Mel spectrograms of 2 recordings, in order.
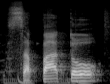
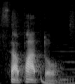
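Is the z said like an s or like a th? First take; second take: s; th. First: The z sounds like an s. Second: The z sounds like a th. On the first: "La Z suena como la S" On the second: "O en partes de España es dental"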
